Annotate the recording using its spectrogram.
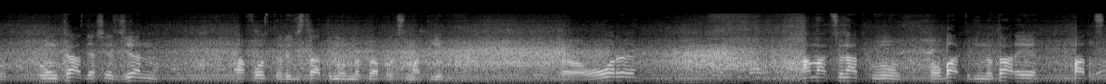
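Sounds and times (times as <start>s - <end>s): man talking: 0.0s - 1.7s, 2.3s - 4.6s, 5.6s - 6.4s, 8.0s - 11.0s
loud rushing noise: 3.6s - 9.4s.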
